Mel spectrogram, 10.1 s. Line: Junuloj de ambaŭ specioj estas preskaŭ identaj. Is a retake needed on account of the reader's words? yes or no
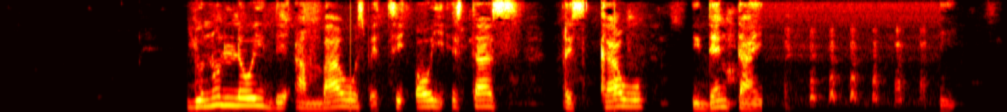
no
